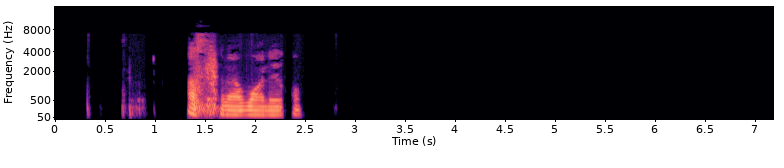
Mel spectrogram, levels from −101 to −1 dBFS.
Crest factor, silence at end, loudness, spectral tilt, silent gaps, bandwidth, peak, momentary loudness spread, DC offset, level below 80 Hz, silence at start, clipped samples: 26 dB; 4.7 s; -25 LUFS; -6 dB/octave; 2.32-2.37 s; 7.6 kHz; -4 dBFS; 13 LU; under 0.1%; -62 dBFS; 1.35 s; under 0.1%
